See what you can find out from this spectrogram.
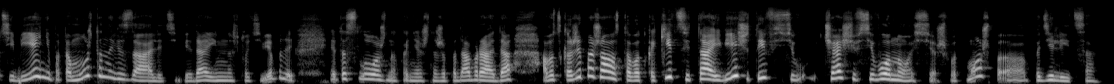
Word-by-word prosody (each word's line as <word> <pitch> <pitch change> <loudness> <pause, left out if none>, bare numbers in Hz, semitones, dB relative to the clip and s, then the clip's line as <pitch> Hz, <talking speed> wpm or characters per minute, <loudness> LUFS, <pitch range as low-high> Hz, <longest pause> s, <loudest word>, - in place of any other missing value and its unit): тебе, 205 - +1
не 305 -6 -1
потому 205 - -1
что 395 -1 -2
навязали 210 - -1
тебе, 160 0 -11
да, 180 +3 0
именно 180 0 -3
что 170 0 -11
тебе 170 - -6
подойдет. 280 - -6 0.3
Это 255 - -2
сложно, 235 -8 -1
конечно 170 +1 -7
же, 165 - -4
подобрать, 185 0 +2
да. 195 +4 +2 0.3
А - - 0
вот 210 0 -1
скажи, 205 +11 +1
пожалуйста, 315 - +4
вот 185 0 0
какие 185 - +3
цвета 245 - +5
и 200 - +4
вещи 395 - +4
ты 305 +2 +2
всего 215 -8 -7 0.2
чаще 295 -2 +2
всего 235 +2 +4
носишь, 170 -6 -3
вот 165 - -9
можешь 380 - -2
по 290 - -6
поделиться? 170 -6 -3
205 Hz, 190 wpm, -23 LUFS, 175-265 Hz, 0.3 s, цвета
